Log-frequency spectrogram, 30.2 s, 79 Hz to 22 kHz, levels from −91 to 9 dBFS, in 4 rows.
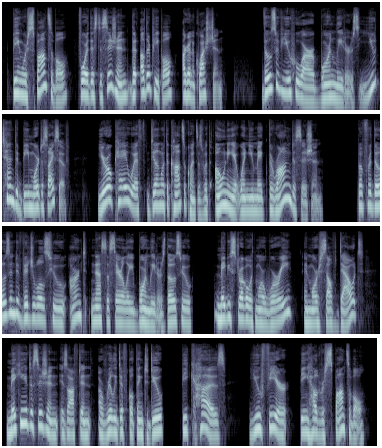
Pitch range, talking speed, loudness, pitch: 150-190 Hz, 155 wpm, -17 LUFS, 170 Hz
